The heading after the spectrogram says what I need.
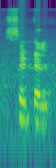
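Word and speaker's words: subtle: सटल. बी की sound नहीं है तो ये बी अंडरलाइन होगा. Rain, rain.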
